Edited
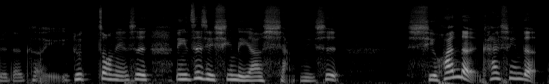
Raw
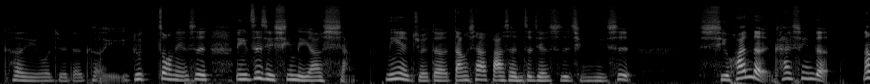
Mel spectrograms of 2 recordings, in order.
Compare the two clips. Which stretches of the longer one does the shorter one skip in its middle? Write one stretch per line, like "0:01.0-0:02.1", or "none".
0:03.6-0:05.9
